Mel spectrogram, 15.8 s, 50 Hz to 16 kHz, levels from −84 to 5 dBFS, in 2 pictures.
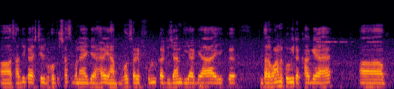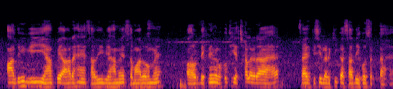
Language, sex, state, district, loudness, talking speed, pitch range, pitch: Angika, male, Bihar, Purnia, -17 LUFS, 215 wpm, 115-130 Hz, 120 Hz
